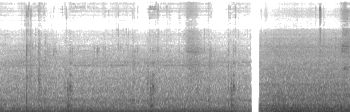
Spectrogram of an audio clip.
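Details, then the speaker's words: Car freshly dug out of snow: quick, even starter cranking near four turns a second that briefly tries to catch, then cuts out; cranks but won't start, with a fuel line repair planned, cause not confirmed. "Um, so car does want to crank and almost wants to catch. Uh, you heard it briefly where it wanted to start."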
